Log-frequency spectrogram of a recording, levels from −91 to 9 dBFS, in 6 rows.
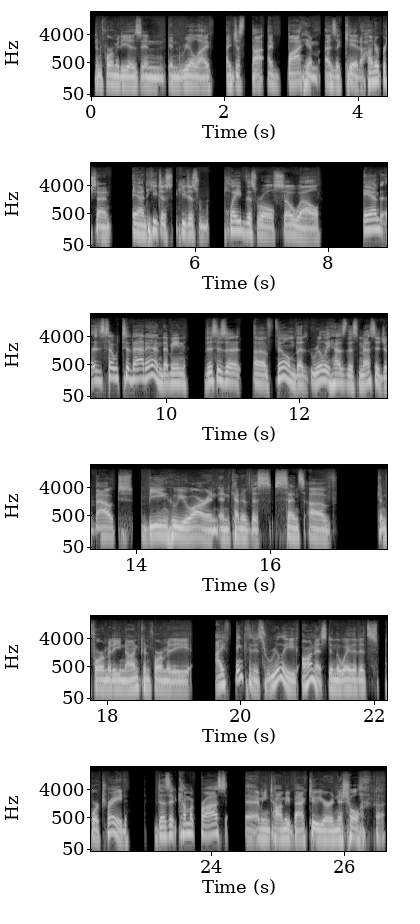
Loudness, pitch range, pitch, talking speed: -17 LUFS, 95-125 Hz, 105 Hz, 185 wpm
